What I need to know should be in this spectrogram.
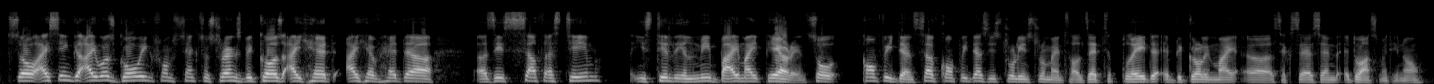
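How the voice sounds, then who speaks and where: A man in his thirties from Georgia, a native Georgian speaker, answering as a podcast guest in English with many fillers and restarts. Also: medium pitch. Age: 30s. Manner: fluent but halting, many fillers and restarts. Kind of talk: podcast interview.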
